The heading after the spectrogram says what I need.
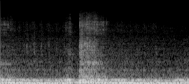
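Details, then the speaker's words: Budget daily-driver race-prep car, ignition timing just corrected from about 5° after top dead center: the deep, lumpy idle gets a quick throttle blip that barely climbs and falls flat, bogging out on every gas input; something still not right. "Anytime that I give it gas, it immediately just bogs out. Something is not right."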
